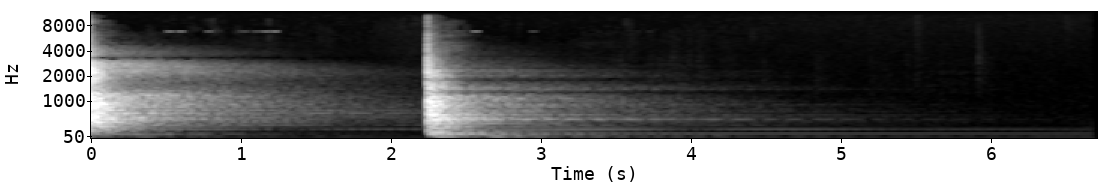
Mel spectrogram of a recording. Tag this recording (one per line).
fuel
oil
Tank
